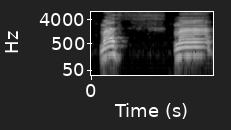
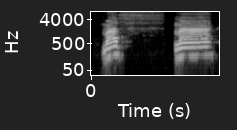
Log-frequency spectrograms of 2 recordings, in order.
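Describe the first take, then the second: No difference in how they are said.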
